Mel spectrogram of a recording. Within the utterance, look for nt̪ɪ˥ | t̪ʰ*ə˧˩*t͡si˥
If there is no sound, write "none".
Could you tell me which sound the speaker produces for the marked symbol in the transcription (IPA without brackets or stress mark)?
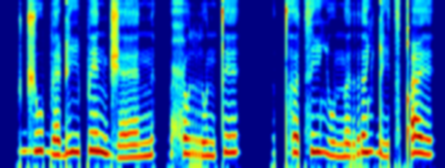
ə˥˧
